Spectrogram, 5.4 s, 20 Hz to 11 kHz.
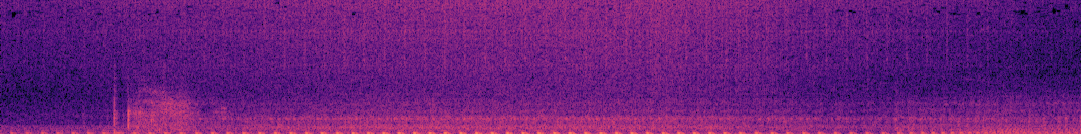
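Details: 2018 Yamaha NMAX scooter after 2000 km, on 10W-40 oil; the owner links rough engine sound to oil needing a change. Even, steady low putter at about three beats a second with no knocks, a smooth healthy engine.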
